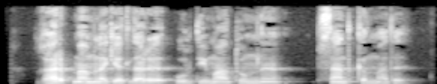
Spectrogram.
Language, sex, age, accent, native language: Uzbek, male, 19-29, Xorazm, Uzbek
